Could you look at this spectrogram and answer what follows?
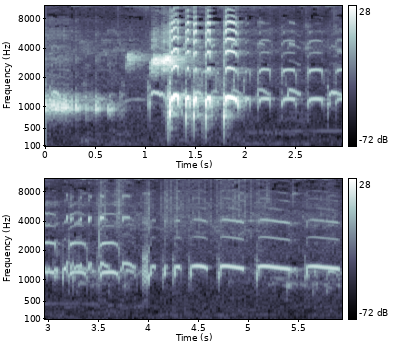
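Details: A female and a male local zebra dove call back and forth. One loud cluster of rapid staccato coos is followed by a long, steady train of softer, evenly repeated short notes.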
